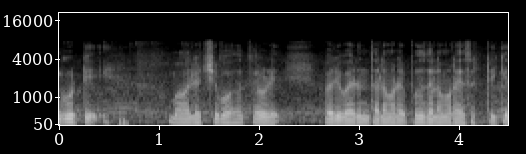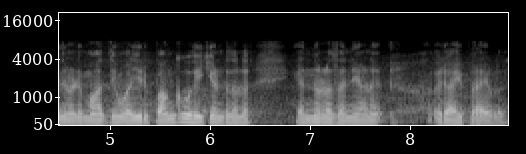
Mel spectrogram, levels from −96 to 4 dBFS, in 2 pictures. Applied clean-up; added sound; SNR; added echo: none; none; none; none.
